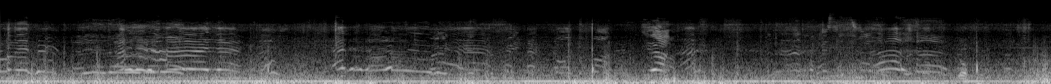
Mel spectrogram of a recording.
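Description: Boat engine running steadily at low speed with a continuous hum, and several people's voices calling out over it.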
